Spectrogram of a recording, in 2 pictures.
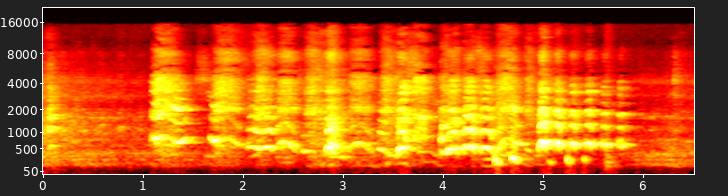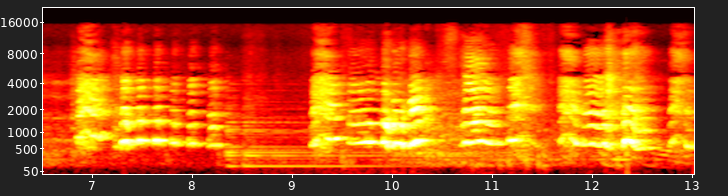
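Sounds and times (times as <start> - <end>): person laughing high-pitched: 9.2 - 13.0.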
